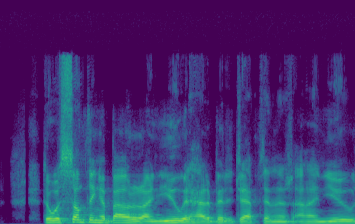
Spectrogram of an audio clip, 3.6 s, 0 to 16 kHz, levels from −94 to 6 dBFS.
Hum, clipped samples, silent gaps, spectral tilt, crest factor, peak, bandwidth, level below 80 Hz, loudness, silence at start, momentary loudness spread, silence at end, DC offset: none; under 0.1%; none; -6 dB/octave; 14 dB; -4 dBFS; 12.5 kHz; -54 dBFS; -19 LUFS; 0.45 s; 7 LU; 0 s; under 0.1%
